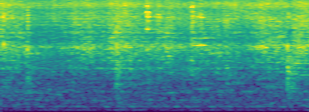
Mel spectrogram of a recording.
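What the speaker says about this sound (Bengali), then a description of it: "আবারও ভালো করে সবজিটাকে কষিয়ে নেব আমি" Mixed vegetables and stalks with cane jaggery stir-fry in a pan, a continuous bright sizzle broken by intermittent spatula scrapes and light clinks, close and fairly loud.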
